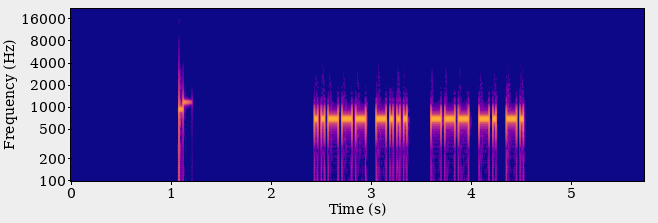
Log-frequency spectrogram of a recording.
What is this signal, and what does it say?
Morse code, heard as a keyed tone, about 36 wpm, 700 Hz. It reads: 2B ONN
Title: Field Day Exchanges Encore - 35wpm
